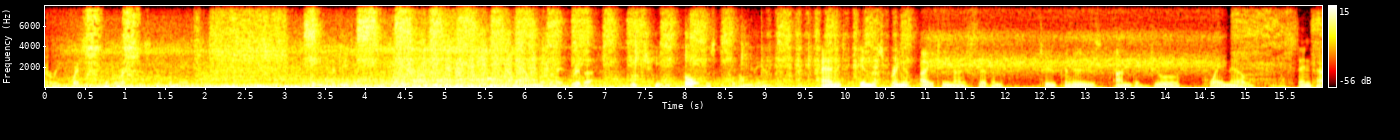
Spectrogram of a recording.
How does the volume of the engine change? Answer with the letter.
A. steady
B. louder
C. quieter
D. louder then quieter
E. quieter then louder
B.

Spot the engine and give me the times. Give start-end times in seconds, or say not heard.
0.0-6.0.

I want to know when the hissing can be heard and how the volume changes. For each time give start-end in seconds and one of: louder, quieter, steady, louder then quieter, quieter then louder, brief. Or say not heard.
0.0-15.9 quieter.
